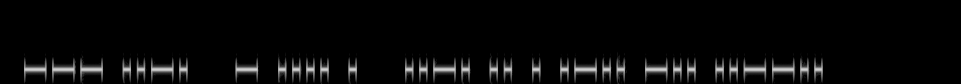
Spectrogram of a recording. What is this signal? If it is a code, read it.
Morse code, heard as a keyed tone, about 17 wpm, 700 Hz. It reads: OF THE FIELD?
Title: Sentences from Top 1000 Words - Review Part 2 - 17wpm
